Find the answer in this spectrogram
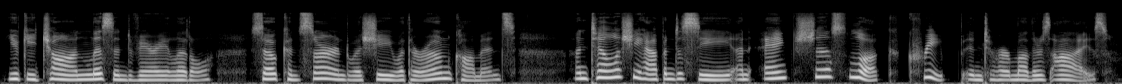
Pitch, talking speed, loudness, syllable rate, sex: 230 Hz, 140 wpm, -17 LUFS, 4.1 syllables/s, female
